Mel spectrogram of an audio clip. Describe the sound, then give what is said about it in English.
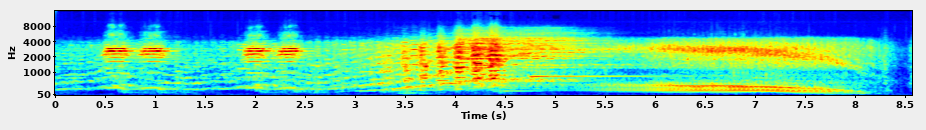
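A taxi's engine turns over and revs, its pitch climbing in a rising whine, then settles into a steady loud drone as the taxi pulls away and the sound falls off at the end. “Sergeant, get a taxi. We're leaving immediately for the Columbia Broadcasting Studios.”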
